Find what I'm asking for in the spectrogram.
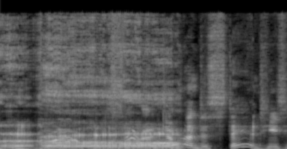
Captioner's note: growling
